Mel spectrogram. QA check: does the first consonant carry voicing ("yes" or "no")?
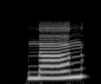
yes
